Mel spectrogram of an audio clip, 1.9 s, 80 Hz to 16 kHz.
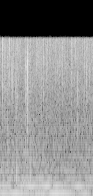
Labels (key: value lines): label: biophony, midshipman
recorder: SoundTrap 500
